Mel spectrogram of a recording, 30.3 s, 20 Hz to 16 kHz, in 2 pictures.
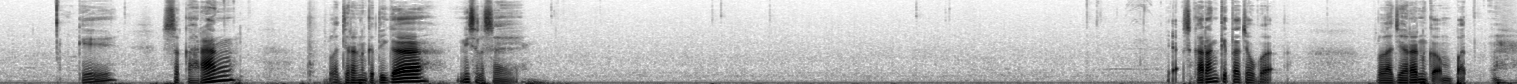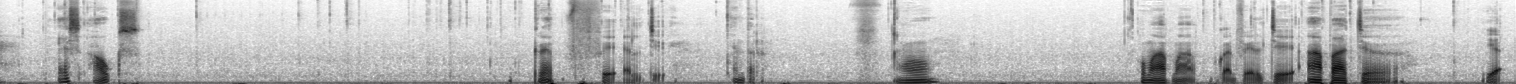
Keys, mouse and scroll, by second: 1.3 click, 2.3 ctrl+l, 4.4-6.2 drag, 7.2-9.8 drag, 11.0 ctrl+s, 12.0-13.4 drag, 14.7-15.4 scroll up 1, 15.5-22.3 typing, 22.6 Return, 26.7 Up, 27.3-29.6 typing, 29.8 ctrl+l.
